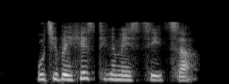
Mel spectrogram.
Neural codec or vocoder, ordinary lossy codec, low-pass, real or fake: codec, 16 kHz in and 24 kHz out, 0.4 kbps, LongCat-Audio-Codec, two codebook decoder; AAC, 32 kbps; 7.2 kHz; fake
